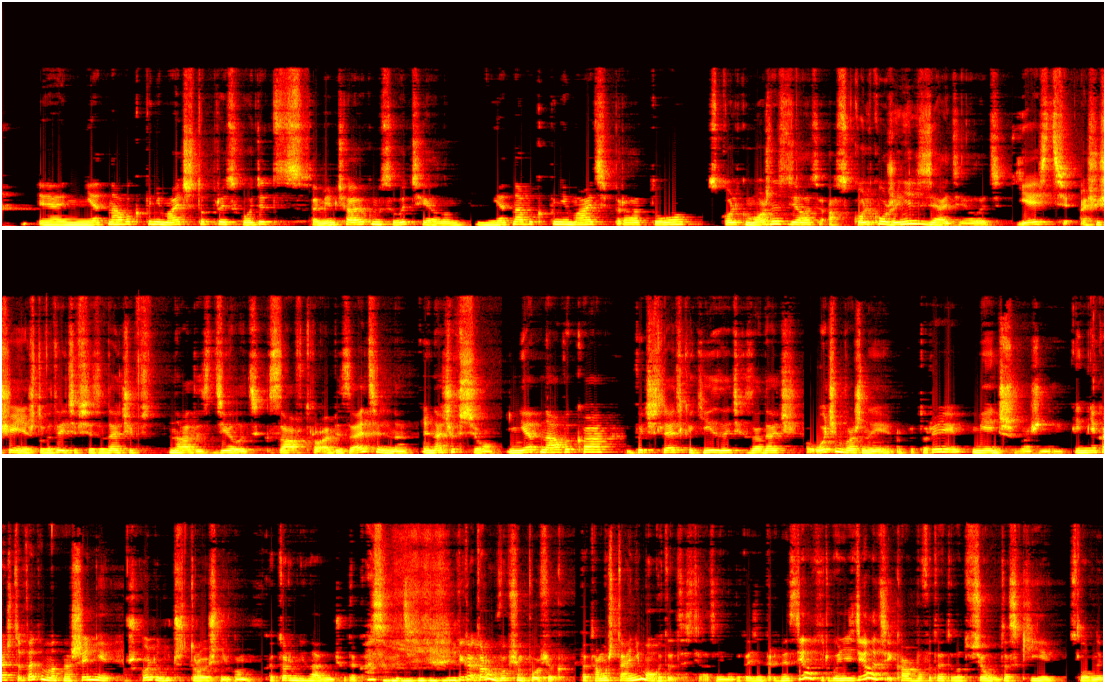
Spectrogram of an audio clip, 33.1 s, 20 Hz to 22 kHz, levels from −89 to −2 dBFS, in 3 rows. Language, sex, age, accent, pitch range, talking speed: Russian, female, 20-39, native, 175-230 Hz, 170 wpm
